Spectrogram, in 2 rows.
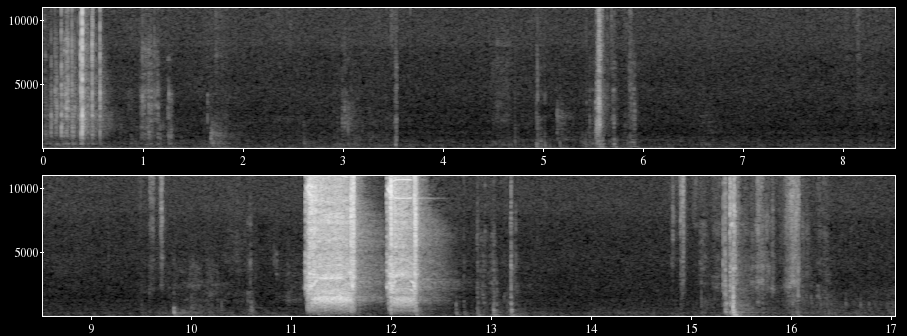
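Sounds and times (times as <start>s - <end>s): impact driver running: 11.2s - 12.4s.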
